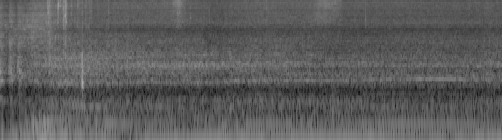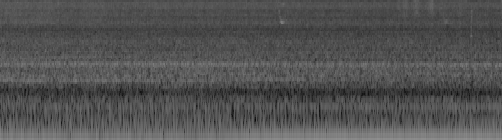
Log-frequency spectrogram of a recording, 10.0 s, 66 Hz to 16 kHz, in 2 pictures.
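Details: 2007 Toyota Sienna after fixing P0352 code by replacing ignition coil (used part) and Denso spark plug, code erased: steady low even rumble with no stumble or skipping, idling smoothly on all cylinders.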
